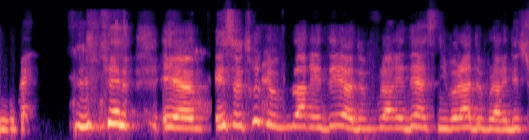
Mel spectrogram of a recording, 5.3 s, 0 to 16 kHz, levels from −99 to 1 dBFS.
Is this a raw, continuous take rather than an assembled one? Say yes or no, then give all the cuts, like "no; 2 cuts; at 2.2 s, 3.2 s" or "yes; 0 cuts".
no; 1 cut; at 2.1 s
